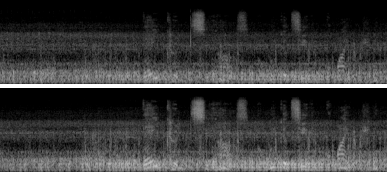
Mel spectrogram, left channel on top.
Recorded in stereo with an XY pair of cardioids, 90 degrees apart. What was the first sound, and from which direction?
A man speaking, 60° right.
